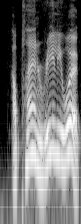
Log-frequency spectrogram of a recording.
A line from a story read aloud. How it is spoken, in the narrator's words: says happily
